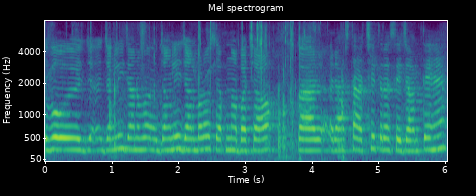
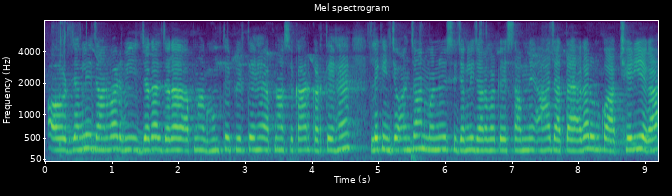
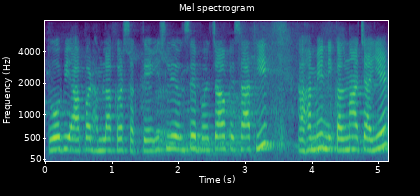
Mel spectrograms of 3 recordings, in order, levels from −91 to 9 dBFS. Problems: continuous background conversations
